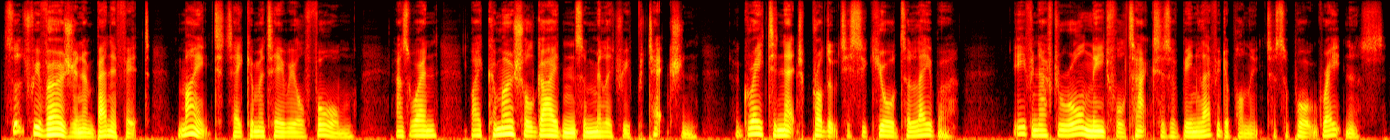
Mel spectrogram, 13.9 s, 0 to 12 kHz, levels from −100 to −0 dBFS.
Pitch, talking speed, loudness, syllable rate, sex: 110 Hz, 165 wpm, -23 LUFS, 5.5 syllables/s, male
